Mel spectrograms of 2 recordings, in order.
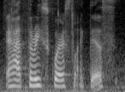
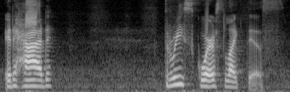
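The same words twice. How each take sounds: First: Said in the usual way. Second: Slow, deliberate description; slow, drawn-out. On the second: Shown as a demonstration. To viewers, describing the eye test slowly. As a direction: spell it out slowly. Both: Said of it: "So I'm gonna do it twice".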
